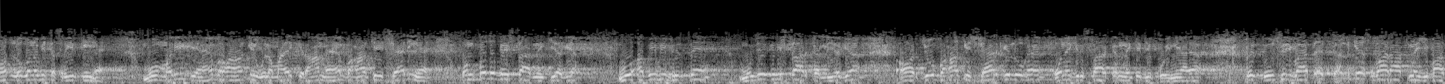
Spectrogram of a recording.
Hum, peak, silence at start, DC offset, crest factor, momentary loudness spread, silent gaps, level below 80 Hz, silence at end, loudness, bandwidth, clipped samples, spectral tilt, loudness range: none; -4 dBFS; 0 s; under 0.1%; 10 dB; 3 LU; none; -32 dBFS; 0 s; -14 LUFS; 5.6 kHz; under 0.1%; -4.5 dB/octave; 1 LU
